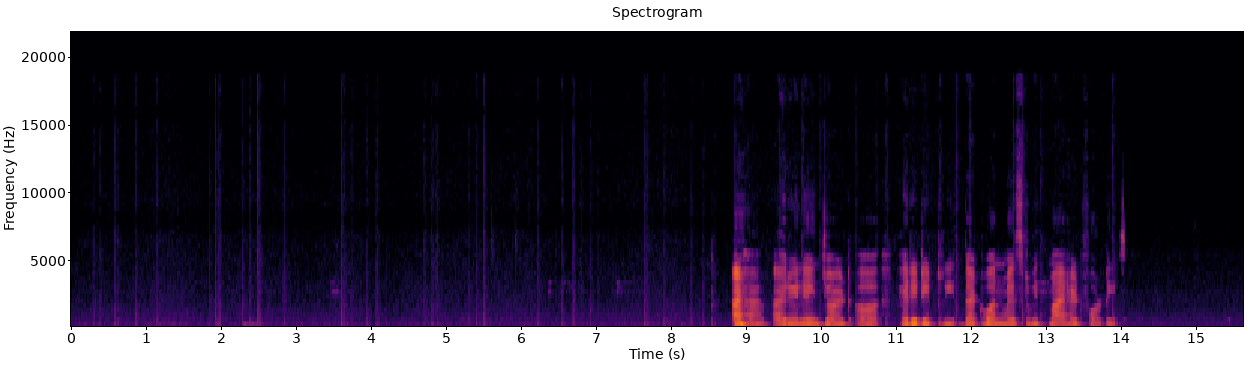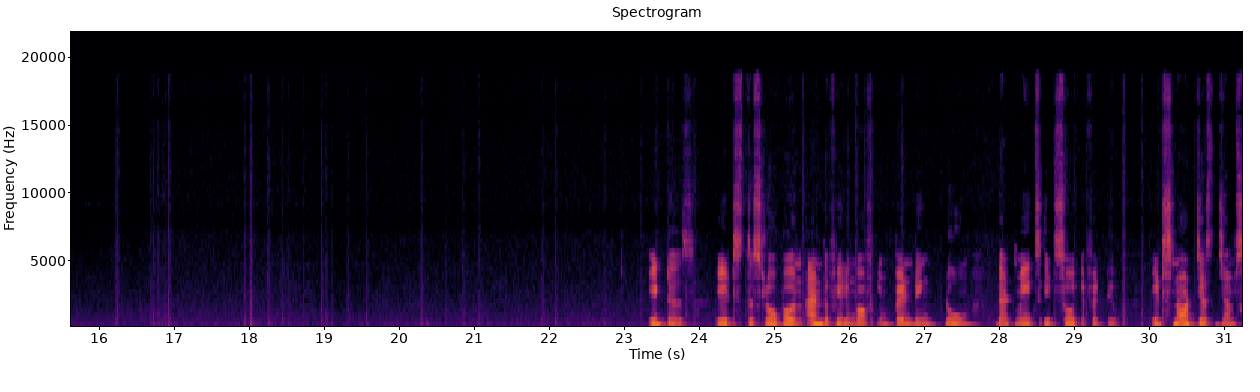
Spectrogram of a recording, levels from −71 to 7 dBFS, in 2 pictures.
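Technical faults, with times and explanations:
14.05–14.21 s and 14.69–14.73 s, speech suppressed in double talk: the echo canceller likely mistook the near talker for loudspeaker echo while the far side was also speaking, and pulled its gain down. The speech dips sharply, by about 20 dB over roughly 150 ms in the first event, then again briefly by about 10 dB for around 40 ms, before it recovers.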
